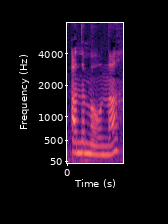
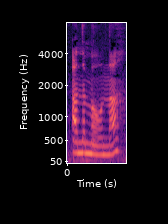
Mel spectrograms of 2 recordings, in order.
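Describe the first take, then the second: First: The word is said the Norwegian way. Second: The same.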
